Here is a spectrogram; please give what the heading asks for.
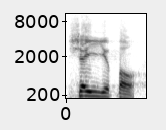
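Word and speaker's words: شيطان: Jangan sampai juga jadi syai. Coba suara antara syai beda. Syai. Iya. Sangat penting ini ya. Emang jarang-jarang ya guru tajwid yang memperhatikan pelafalan seperti ini. Syai ke bawah. Lidahnya ke bawah.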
